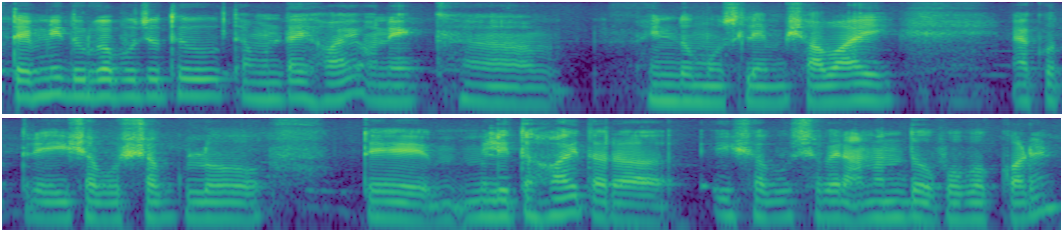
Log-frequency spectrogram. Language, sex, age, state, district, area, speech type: Bengali, male, 45-60, West Bengal, South 24 Parganas, rural, spontaneous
